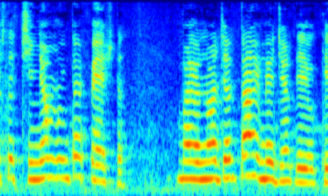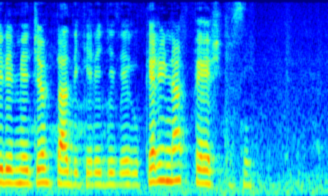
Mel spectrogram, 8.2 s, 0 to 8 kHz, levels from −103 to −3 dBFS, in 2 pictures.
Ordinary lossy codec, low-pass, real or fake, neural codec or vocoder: none; none; fake; codec, 16 kHz, 4 kbps, FunCodec, trained on Chinese and English, 50 frames a second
